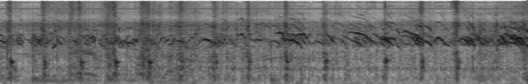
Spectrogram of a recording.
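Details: Many yellow baby chicks cheep together in high, thin, overlapping peeps, over a steady pulse of lower clucking notes roughly twice a second.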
